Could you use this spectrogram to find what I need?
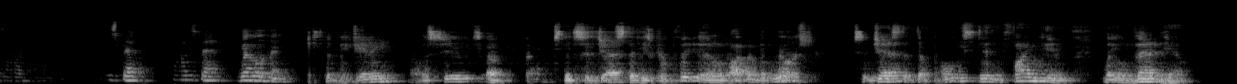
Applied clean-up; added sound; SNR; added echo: neural mask model DeepFilterNet 3.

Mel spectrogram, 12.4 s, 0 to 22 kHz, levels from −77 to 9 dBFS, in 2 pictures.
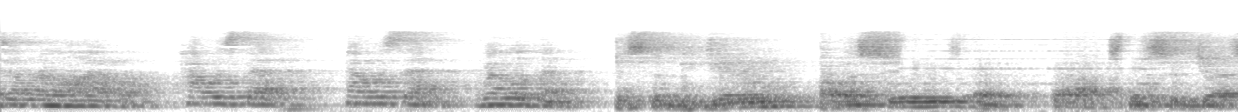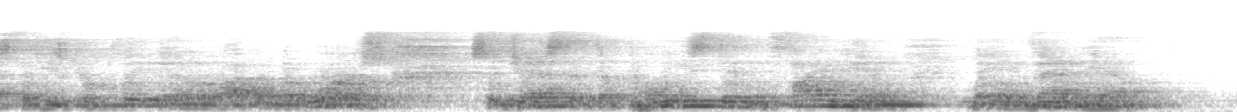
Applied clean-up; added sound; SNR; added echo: neural separator model SepFormer DNS4.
